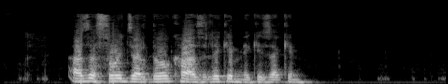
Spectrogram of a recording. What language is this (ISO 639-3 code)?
oru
